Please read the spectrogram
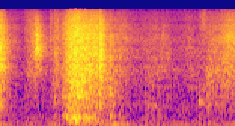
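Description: Off-camera handling noise as a rag is fetched: a sharp click at the very start, then a short scraping rustle about a second in.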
